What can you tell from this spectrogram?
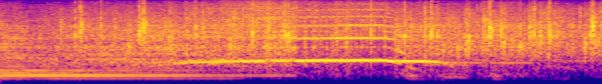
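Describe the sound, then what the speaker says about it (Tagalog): Loud applause from a church congregation at an El Shaddai gathering, dense steady clapping that fills the space throughout, with a sustained musical tone sounding beneath it before the clapping thins slightly near the end. "Malakas na palakpak"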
